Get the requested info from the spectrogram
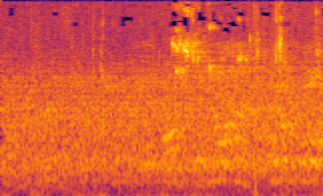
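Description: Basketball court sounds: a ball bouncing on the hardwood floor, with brief high squeaks about a second in.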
